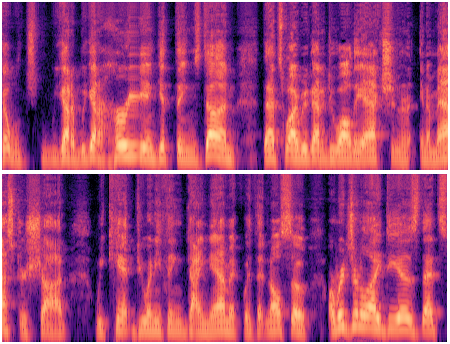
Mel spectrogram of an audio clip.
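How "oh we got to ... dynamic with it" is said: ordinary talk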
